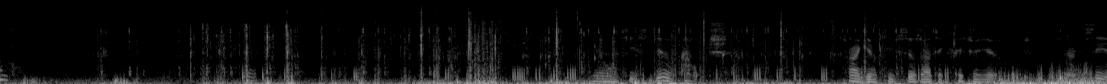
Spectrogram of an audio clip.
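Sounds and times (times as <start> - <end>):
fish flapping and tapping: 0.5 - 10.4.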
